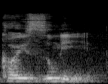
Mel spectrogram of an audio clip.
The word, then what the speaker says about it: Koizumi: Sumi. Z wird als S ausgesprochen. Koizumi.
